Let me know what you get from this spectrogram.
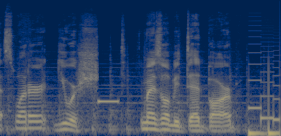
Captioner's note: beeping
